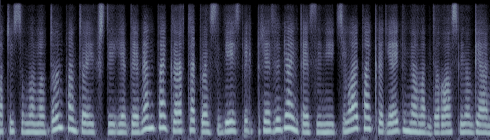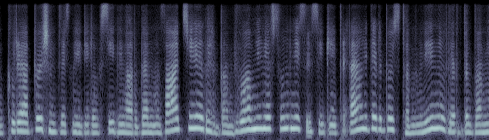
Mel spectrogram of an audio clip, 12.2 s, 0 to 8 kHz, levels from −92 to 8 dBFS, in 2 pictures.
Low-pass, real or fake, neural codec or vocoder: 7.2 kHz; fake; codec, 16 kHz, 0.5 kbps, FreqCodec, smaller model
